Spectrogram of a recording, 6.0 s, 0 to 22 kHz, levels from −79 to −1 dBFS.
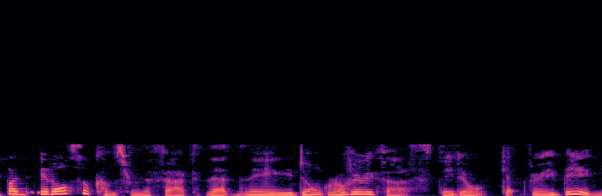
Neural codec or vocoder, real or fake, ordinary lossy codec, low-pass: none; real; MP3, 24 kbps; 7.2 kHz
